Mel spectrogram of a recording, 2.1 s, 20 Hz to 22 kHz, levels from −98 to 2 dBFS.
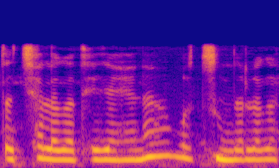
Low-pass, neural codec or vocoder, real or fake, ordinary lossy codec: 7.2 kHz; autoencoder, 48 kHz, 128 numbers a frame, DAC-VAE, trained on Japanese speech; fake; none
